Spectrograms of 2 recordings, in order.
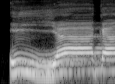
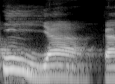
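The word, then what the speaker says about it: إياك: na'budu Wa iyyaka nasta ada dua tasdid di dalam ayat itu di atas huruf ya iya ya na'budu Wa iyaka nastain harus ditahan gak boleh bacanya iyaka na'budu wa iaka Nain maka tidak sempurna bacnya itu karena dia meniadakan tasdid Tetapi dia harus ditekan iyyaka na'budu wa iyyaka nasta'in selanjutnya ihdinasiratal mustaqim di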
